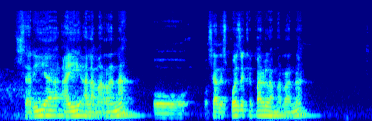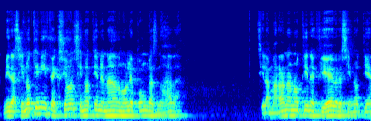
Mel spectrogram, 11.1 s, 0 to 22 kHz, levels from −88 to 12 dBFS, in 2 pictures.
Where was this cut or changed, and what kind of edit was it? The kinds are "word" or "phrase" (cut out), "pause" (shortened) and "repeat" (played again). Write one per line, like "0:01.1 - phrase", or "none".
none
